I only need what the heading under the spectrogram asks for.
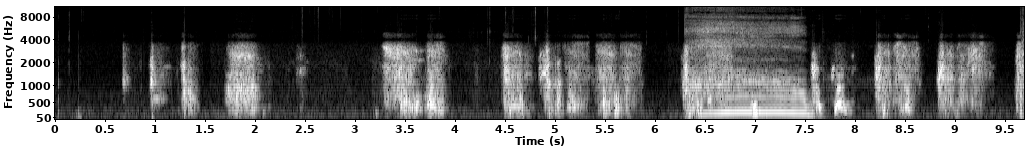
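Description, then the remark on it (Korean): Amid conversational speech and a laugh, a voice briefly imitates the sound of a rice-pounding mill as a party trick, with a sustained, wavering, breathy vocal noise lasting about a second before the talking resumes. “방아 소리 한번 들려드리겠습니다.”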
